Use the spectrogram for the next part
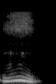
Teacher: La Zain es igual que la Z inglesa, se pronuncia enunciando una S sibilante a la vez que se hacen vibrar las cuerdas vocales, como cuando se imita el sonido de una abeja, zzz.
